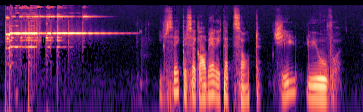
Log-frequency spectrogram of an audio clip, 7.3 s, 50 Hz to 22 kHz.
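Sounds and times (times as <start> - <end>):
doorbell ringing with bright metallic strikes: 0.0 - 2.9
speech: 3.2 - 6.9.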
